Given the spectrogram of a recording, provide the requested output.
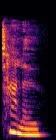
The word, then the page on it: tallow: British English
